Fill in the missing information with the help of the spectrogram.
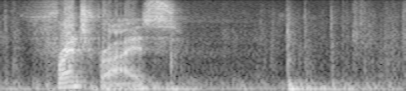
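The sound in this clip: Keys clatter on a computer keyboard in a few quick clicks, following a brief stretch of someone talking.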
